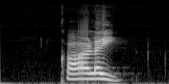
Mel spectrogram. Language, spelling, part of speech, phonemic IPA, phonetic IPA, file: Tamil, காளை, noun, /kɑːɭɐɪ̯/, [käːɭɐɪ̯], Ta-காளை.ogg
- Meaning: 1. ox, bull, bullock, steer 2. A robust young man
